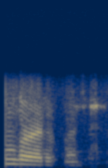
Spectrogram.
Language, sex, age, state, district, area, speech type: Marathi, female, 45-60, Maharashtra, Thane, rural, conversation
